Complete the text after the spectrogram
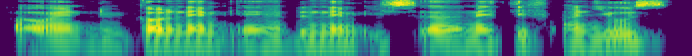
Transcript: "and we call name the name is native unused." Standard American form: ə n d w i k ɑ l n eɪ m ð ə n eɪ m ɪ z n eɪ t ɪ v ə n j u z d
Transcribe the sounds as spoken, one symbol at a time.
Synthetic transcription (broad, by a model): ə n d w i k ɑ l n eɪ m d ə n eɪ m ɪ s n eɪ t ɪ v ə n j u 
